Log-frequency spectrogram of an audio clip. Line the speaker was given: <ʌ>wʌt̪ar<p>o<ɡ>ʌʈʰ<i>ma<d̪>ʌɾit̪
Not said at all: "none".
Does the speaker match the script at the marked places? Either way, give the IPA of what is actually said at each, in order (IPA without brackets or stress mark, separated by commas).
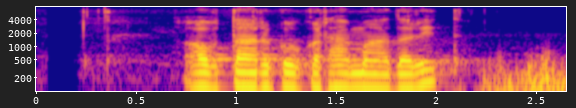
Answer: ʌ, k, k, a, d̪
